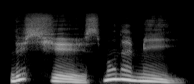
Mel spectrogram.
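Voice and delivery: lightly voiced dark lord, pleased; a dark lord greeting his friend, lifted pitch; Voldemort voice. A narrator's reading.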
